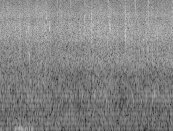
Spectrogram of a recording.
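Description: Steady heavy typhoon rain drums continuously on surfaces close by, a dense wash of hiss with small splashy drops standing out, loud and even throughout, with no speech.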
